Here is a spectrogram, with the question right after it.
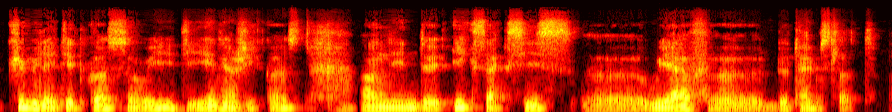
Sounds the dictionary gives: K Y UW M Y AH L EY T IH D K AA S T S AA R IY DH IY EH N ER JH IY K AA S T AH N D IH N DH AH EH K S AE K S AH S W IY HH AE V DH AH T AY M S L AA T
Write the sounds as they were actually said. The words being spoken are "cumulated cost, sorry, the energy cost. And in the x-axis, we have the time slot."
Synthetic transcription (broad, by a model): K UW M Y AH L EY T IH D K AA S T S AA W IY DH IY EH N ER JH IY K AA S T AH N D IH N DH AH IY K S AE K S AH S W IY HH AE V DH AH T AY M S L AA T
